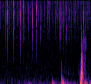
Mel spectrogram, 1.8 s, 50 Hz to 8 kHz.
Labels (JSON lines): {"label": "biophony, double pulse", "recorder": "SoundTrap 300"}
